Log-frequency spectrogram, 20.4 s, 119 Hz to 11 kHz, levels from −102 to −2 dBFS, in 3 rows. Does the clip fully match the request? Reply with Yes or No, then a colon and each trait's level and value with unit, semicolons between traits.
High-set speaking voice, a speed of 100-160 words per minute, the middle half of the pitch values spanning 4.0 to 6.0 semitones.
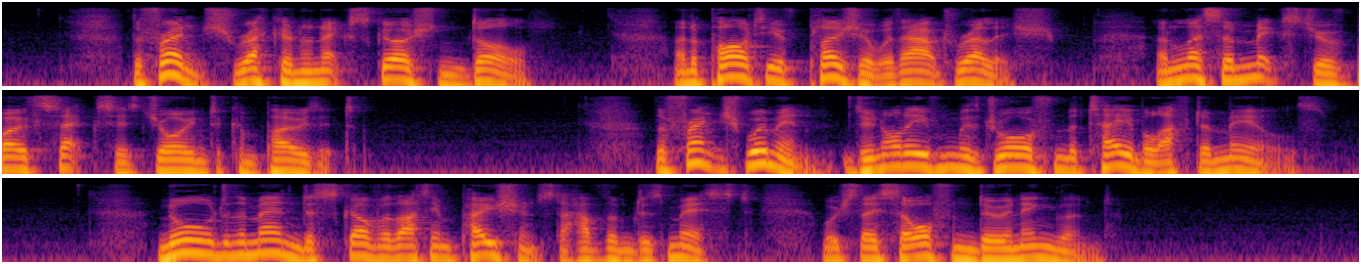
No: low, 135 Hz; average, 155 wpm; average, 4.7 semitones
